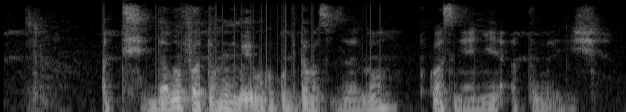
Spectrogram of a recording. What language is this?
Kinyarwanda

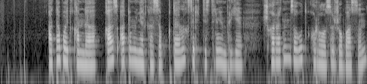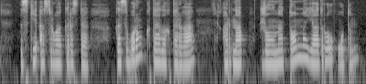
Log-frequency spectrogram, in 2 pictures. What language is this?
Kazakh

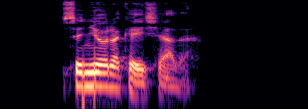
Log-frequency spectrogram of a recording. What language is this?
Galician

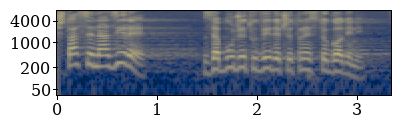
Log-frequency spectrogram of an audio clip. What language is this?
Serbian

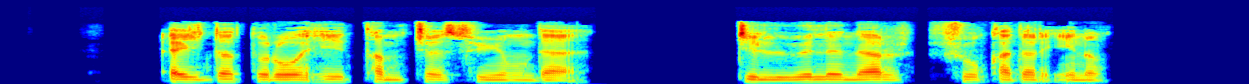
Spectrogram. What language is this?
Uyghur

